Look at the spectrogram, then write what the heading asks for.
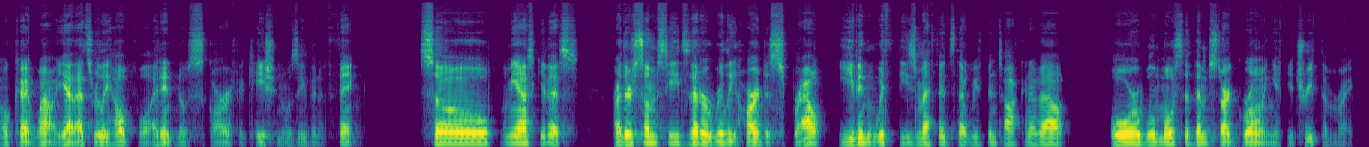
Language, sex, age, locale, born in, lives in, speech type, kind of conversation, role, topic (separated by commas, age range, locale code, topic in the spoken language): English, male, 40-44, en-US, United States, United States, read, expert-assistant, asker, What factors influence how and when seeds sprout and grow into plants?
